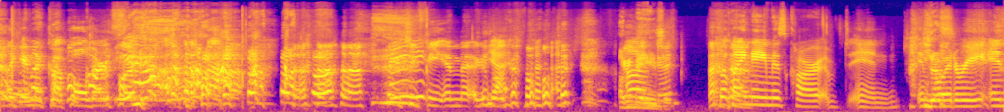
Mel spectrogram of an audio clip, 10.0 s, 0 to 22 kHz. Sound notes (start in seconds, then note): 1.7 overlapping chatter and laughter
